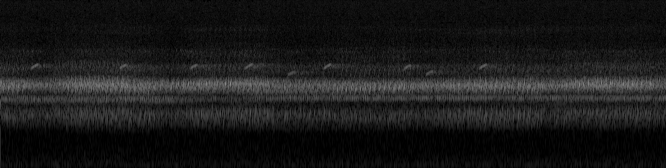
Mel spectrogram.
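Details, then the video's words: Continuous backwater frog chorus, steady banded trilling with brief upward chirps from single frogs every second or so. "FROGS - Pig Frogs, Water Frogs, Backwater Chorus, & Frog Chorus"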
